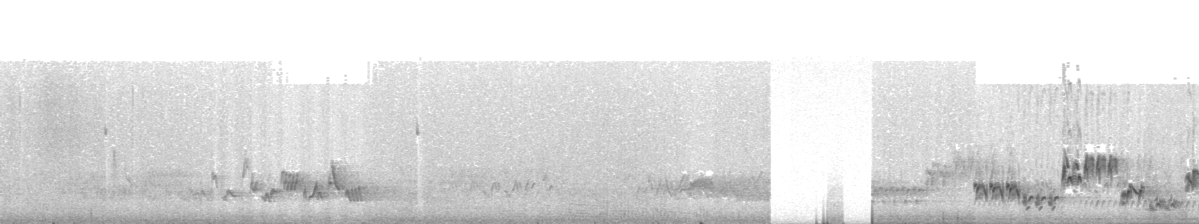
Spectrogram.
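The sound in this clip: Wilson's warbler birdsong: several short bursts of bright, high chirping notes come in quick phrases over a soft, rustling background, growing louder and busier toward the end.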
